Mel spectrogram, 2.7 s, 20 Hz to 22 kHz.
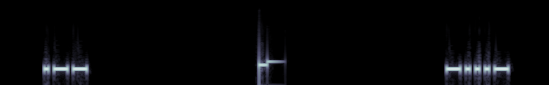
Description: Morse code, heard as a keyed tone, about 48 wpm, 700 Hz. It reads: W <BT>
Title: Single Character (Letter:Number:Punctuation:Prosign) Alt 50wpm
